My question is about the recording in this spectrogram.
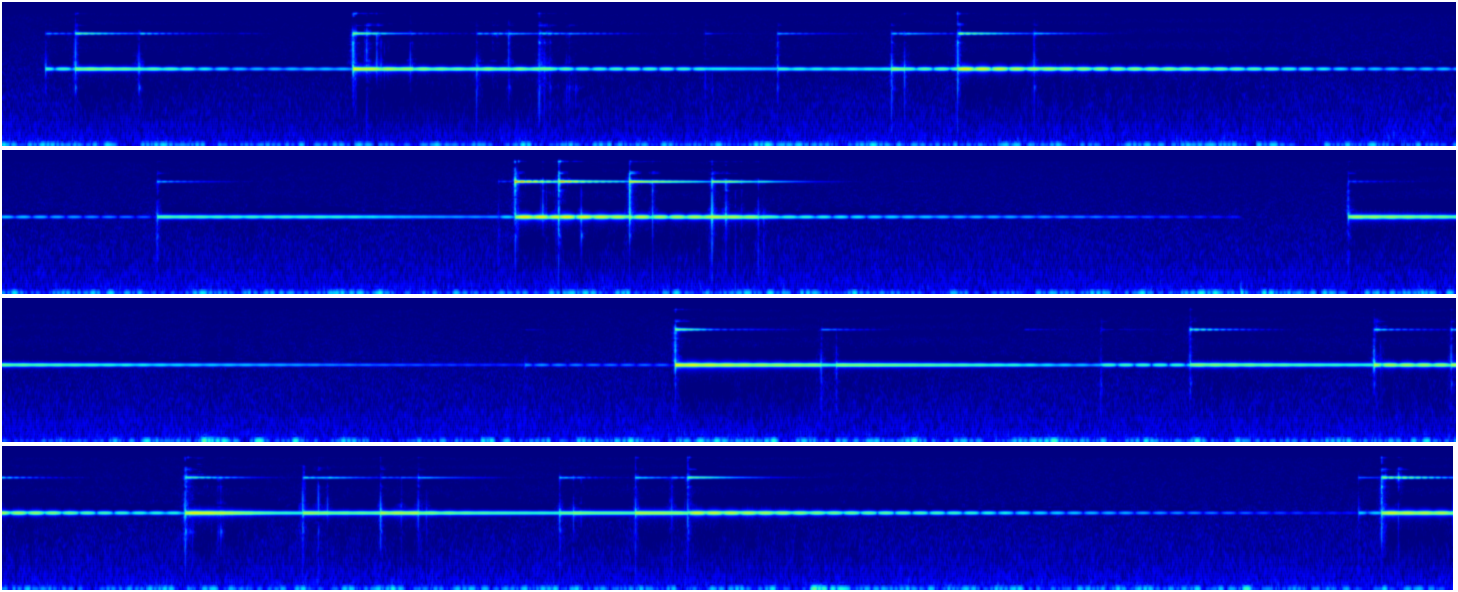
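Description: Brass suzumushi furin (Japanese wind chime) ringing one high, clear note, its clapper striking at irregular intervals so that each ring slowly fades before the next. It gives a quick flurry of strikes about ten seconds in, and more frequent tinkling through the second half.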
